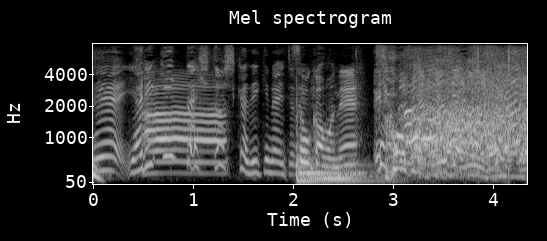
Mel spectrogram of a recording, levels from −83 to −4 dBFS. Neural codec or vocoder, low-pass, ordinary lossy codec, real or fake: none; none; none; real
